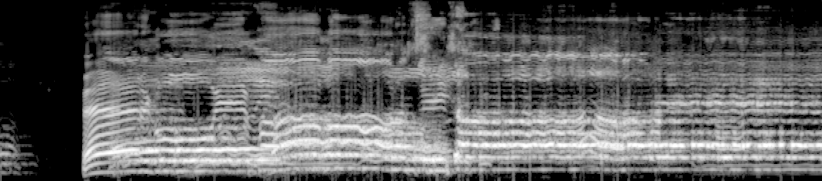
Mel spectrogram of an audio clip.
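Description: A small group of men singing Corsican polyphony unaccompanied, several voices holding long sustained chords. They break off briefly at the start and come back in together about a second in.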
